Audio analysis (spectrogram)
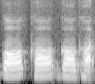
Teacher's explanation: जीभ के पिछले भाग से कोमल तालु स्पर्श करता है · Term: कंठ व्यंजन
